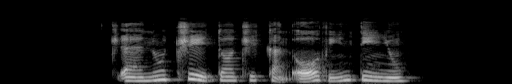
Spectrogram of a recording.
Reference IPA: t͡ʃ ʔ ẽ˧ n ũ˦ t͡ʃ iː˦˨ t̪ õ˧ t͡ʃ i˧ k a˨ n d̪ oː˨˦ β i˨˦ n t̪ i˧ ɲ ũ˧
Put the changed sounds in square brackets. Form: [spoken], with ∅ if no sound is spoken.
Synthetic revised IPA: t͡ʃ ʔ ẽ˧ n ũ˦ t͡ʃ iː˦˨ t̪ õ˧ t͡ʃ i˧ k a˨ n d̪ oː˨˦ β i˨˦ n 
